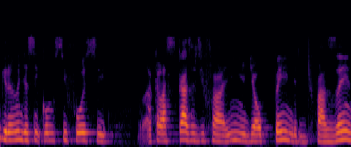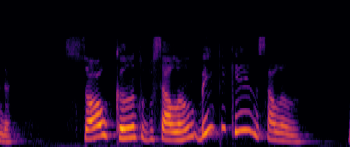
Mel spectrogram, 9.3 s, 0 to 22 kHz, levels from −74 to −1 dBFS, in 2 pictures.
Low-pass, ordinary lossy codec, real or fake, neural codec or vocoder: none; none; fake; codec, 16 kHz, 6 kbps, DAC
